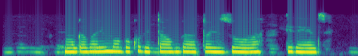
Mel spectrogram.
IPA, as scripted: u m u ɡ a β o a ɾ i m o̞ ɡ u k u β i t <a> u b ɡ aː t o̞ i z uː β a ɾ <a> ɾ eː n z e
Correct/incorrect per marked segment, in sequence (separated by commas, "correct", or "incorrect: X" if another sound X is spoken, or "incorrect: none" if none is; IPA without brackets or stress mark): correct, incorrect: i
